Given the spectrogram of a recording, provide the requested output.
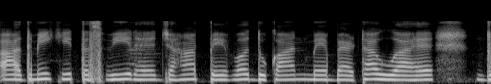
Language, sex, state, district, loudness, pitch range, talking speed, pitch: Hindi, female, Chhattisgarh, Sukma, -19 LUFS, 215-235 Hz, 170 wpm, 220 Hz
